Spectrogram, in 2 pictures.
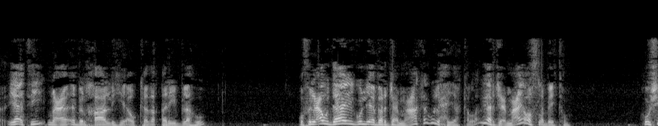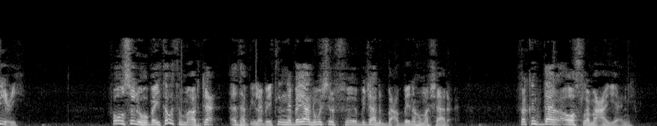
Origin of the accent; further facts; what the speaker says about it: Kuwait; عندنا في الكويت في منطقة الدسمة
